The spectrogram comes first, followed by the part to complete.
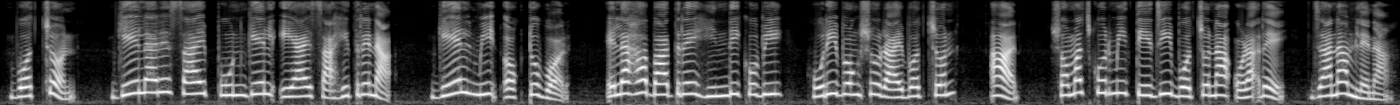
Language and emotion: Santali, neutral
